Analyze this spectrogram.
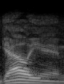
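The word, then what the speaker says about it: Gaelion: is Gil Gil gallan gallion yeah gallion like the gold gallion but it's spelled like the G AE yeah so it isn't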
